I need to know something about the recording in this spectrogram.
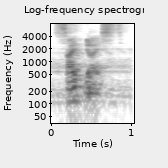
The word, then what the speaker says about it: zeitgeist: no it's not so if i tell you that the word comes from the german and it has an s sound either at the beginning or at the end you guys can guess that it it's actually spelled with the z z e z-e-z-e-i-t-g-e-i-s-t zeitgeist okay it's not zeitgeist now if you guys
